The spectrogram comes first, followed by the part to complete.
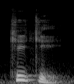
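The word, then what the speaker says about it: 危機: of two chinese characters in japanese this is pronounced kiki phonetically it is the same but the first character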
